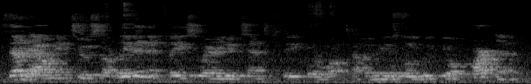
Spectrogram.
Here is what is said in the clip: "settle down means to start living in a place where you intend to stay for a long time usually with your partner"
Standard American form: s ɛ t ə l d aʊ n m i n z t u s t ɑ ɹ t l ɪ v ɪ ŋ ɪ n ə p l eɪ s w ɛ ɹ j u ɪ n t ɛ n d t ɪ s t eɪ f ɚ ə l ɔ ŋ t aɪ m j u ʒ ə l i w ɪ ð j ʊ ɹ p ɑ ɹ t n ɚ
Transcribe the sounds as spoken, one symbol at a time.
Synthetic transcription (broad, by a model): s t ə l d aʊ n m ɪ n t u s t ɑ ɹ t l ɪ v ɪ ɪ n ə p l eɪ s w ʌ ɹ j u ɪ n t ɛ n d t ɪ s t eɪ f ɚ ə l ɔ ŋ t aɪ m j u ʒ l i w ɪ ð j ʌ ɹ p ɑ ɹ t n ɚ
